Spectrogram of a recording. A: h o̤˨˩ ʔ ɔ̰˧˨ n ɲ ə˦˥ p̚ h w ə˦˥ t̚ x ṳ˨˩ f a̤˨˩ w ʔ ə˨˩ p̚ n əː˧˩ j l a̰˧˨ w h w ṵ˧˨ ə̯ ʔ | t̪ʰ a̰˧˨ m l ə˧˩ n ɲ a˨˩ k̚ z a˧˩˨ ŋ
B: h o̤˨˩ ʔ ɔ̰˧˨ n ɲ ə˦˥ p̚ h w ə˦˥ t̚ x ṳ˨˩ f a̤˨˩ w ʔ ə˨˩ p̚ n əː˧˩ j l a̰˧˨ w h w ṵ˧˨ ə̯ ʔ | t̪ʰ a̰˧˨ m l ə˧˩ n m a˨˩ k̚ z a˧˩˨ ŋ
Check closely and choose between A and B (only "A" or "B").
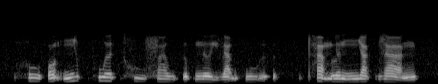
A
